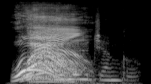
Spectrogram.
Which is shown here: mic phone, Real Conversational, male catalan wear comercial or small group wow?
small group wow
